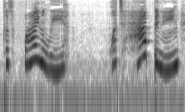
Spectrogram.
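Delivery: ordinary delivery, nothing marked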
